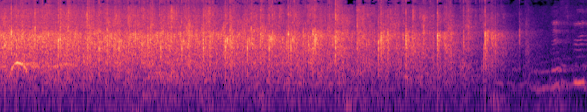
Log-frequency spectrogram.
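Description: An audience applauds and cheers loudly in a large hall.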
